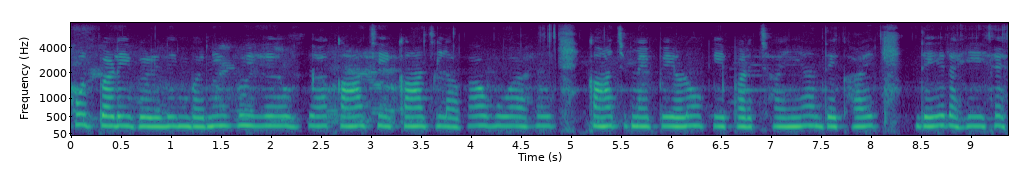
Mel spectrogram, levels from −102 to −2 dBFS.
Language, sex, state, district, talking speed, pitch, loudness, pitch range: Hindi, female, Maharashtra, Aurangabad, 140 wpm, 250 Hz, -40 LUFS, 240-255 Hz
